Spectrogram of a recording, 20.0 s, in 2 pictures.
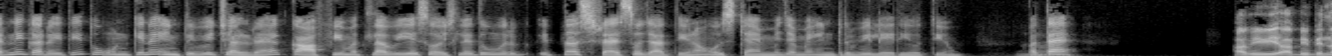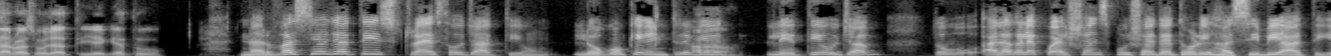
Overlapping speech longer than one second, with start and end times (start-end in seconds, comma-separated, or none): none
